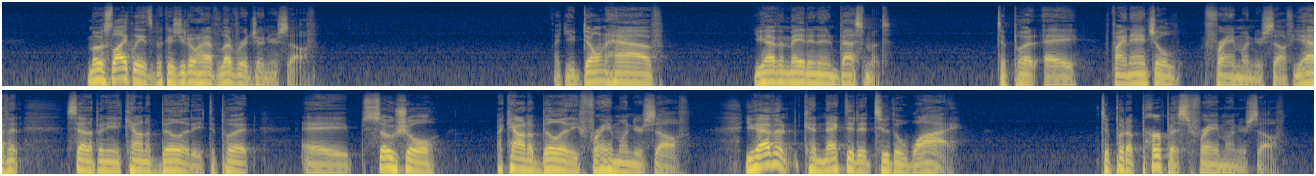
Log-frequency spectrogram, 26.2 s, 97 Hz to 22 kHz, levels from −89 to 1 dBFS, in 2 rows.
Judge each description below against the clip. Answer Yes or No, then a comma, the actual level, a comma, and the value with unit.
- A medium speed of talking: No, slow, 125 wpm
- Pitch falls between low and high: No, low, 105 Hz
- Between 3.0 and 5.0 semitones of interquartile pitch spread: Yes, average, 4.4 semitones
